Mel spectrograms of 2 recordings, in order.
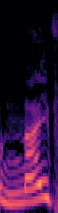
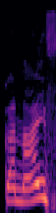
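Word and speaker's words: knife: नाइफ पढ़ेंगे इसको। कनाइफ मत पढ़िएगा।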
